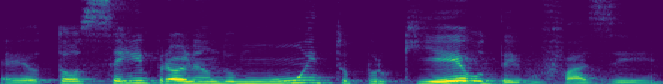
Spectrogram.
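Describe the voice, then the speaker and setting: A woman speaks at a fairly slow pace and medium pitch, with ordinary pitch variation. Room echo is audible. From Bahia, Brazil. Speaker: actress and live-stream host. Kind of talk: live stream talk reading viewer comments. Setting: live stream.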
